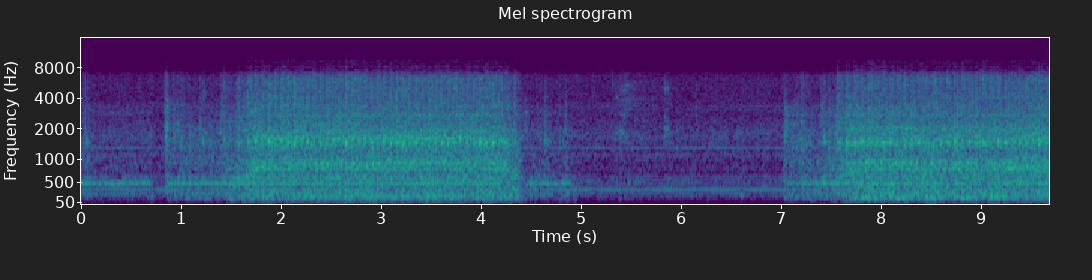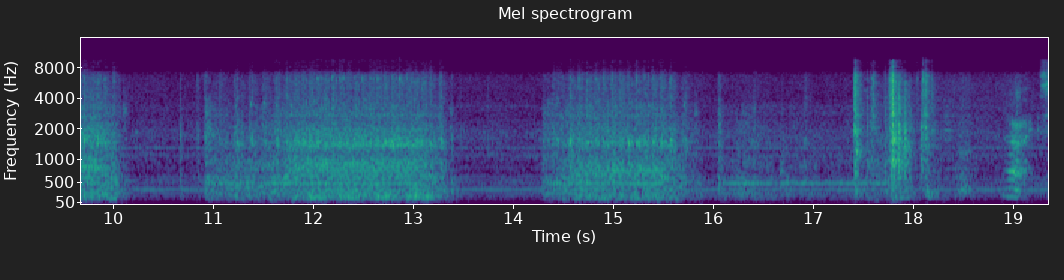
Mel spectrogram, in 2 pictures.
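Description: A sewing machine double top stitching a shirt runs in several bursts of rapid mechanical whirring, each a few seconds long with brief pauses between, and a person speaks quietly in the gaps.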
